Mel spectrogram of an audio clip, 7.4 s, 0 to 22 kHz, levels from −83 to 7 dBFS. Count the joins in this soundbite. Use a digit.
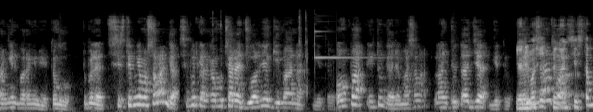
0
